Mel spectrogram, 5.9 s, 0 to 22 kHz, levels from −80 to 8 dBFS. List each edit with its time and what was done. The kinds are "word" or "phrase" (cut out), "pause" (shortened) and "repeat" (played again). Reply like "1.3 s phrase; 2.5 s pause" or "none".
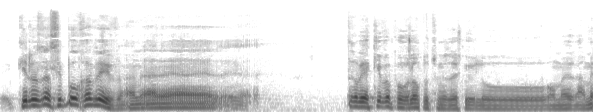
3.5 s word; 4.2 s word; 4.6 s word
